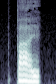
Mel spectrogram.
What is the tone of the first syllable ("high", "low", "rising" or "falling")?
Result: falling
